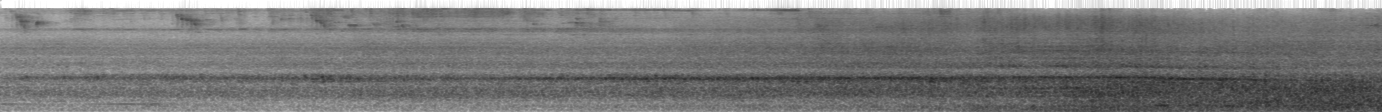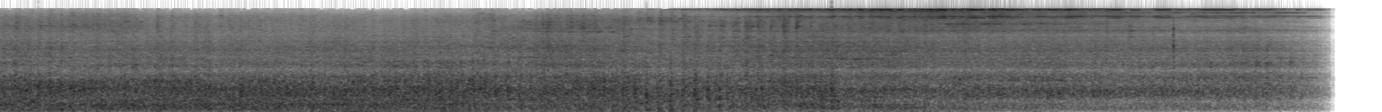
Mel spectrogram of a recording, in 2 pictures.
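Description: Diesel-hauled passenger train approaching and running past close by. Its rumble grows for about ten seconds and then holds, with the carriages' wheels running over the rails. A steady high wheel squeal fades out about twelve seconds in, and the sound cuts off abruptly near the end.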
